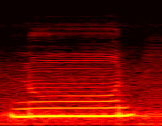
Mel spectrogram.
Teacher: নুনের মাখরাজ জিহবার রাগা তার বরাবর উপরের তালুর সঙ্গে লাগিয়ে নুন উচ্চারিত হয়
